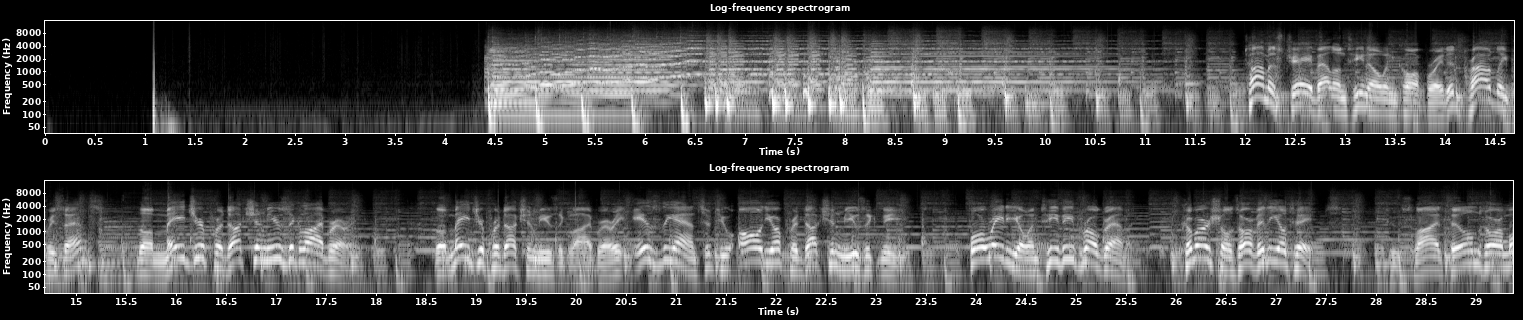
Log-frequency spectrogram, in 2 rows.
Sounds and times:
Music: 0:04.4 - 0:29.3
Speech: 0:12.0 - 0:17.9, 0:18.6 - 0:29.3.

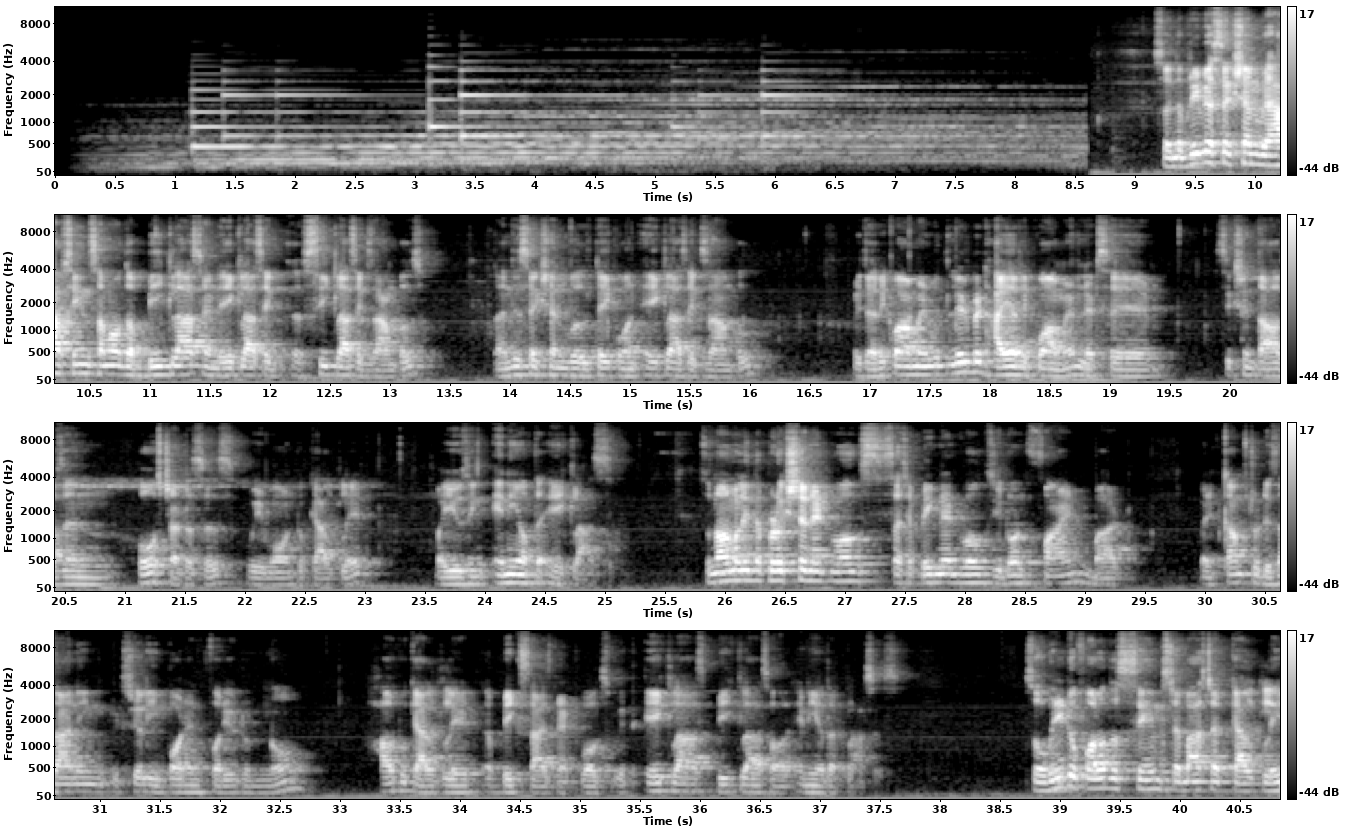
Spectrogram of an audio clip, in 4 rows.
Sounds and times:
New-age music: 0:00.1 - 0:08.7.

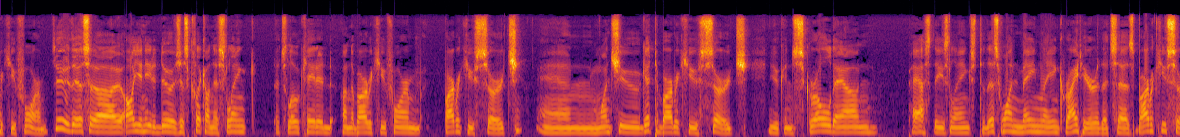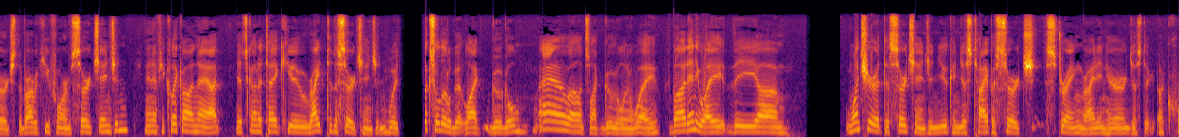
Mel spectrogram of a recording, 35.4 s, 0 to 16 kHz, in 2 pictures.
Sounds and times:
Speech: 0:00.0 - 0:29.6, 0:30.4 - 0:35.3.

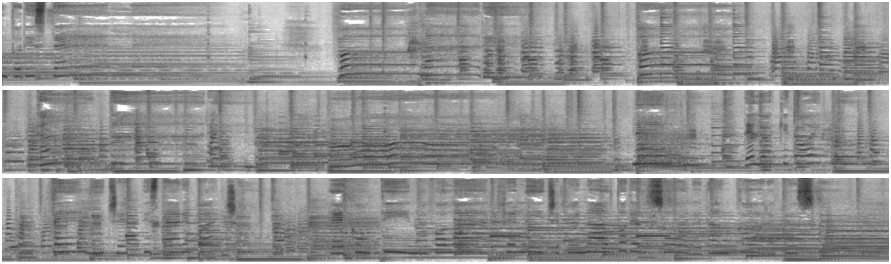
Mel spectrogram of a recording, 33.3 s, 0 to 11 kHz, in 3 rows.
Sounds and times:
Tender music: 0:00.0 - 0:33.2.

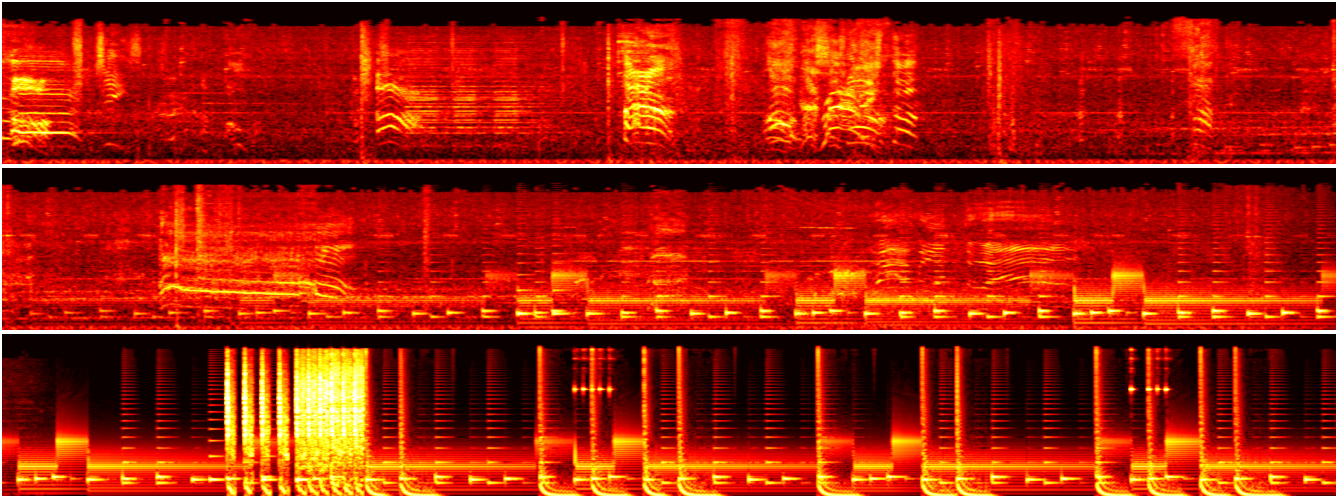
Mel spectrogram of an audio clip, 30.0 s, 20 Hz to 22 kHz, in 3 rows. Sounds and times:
Outside, urban or manmade: 0:00.0 - 0:30.0
Music: 0:09.5 - 0:30.0.

